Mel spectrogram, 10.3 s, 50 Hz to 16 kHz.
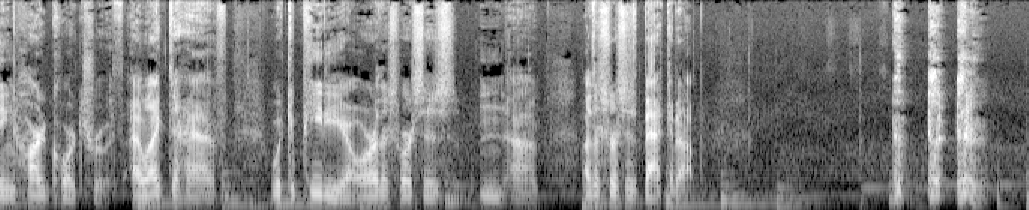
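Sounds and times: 
speech: 0.0 - 7.4, 8.9 - 9.9
harsh coughing: 8.9 - 10.0.

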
